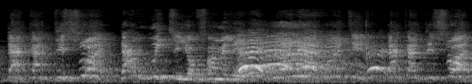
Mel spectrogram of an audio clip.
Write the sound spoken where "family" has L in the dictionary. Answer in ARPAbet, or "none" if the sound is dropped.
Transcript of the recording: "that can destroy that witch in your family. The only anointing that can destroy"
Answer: none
